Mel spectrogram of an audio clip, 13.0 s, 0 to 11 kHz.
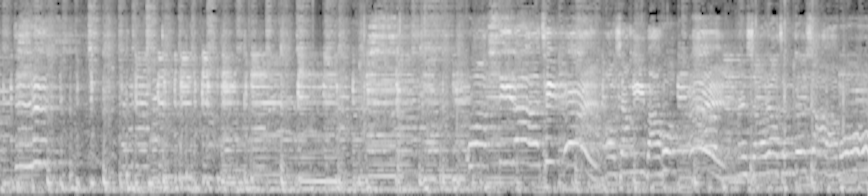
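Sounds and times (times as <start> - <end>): live rock band playing: 0.0 - 13.0
woman singing into microphone: 11.0 - 13.0.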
